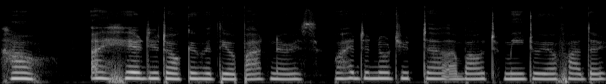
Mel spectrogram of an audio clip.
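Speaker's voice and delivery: plain reading voice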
